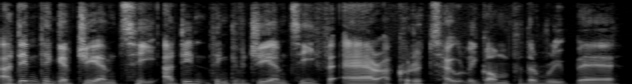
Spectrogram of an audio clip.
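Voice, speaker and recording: A man co-hosting a casual podcast, enthusiastic and talking in quick bursts. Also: fairly low pitch, no room sound, clean studio sound. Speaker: podcast co-host. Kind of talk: casual chat about watches.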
